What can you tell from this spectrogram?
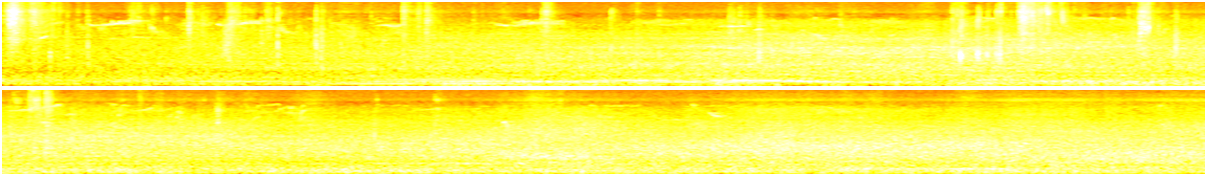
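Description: A motor vehicle's engine humming, dipping in pitch about five seconds in, over a rising rush of outdoor noise. Small birds chirp in the first few seconds.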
